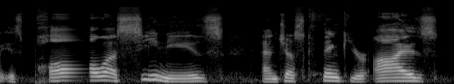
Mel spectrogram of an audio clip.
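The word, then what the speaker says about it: Xinis: I spoke to a uh clerk uh in the court uh and she sounded authoritative uh and she said it's pronounced C knees and so uh I think that that sounds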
